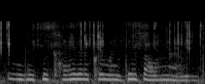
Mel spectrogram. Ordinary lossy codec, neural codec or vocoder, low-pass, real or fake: none; codec, 16 kHz, 8 kbps, FreqCodec, smaller model; none; fake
